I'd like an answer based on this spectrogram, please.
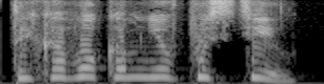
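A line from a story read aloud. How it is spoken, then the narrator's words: Shout. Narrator (Russian): закричал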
